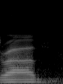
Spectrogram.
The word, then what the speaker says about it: Ro66: My name's Rob. Uh, it's spelled R66, though. So, like instead of two B's, it's two sixes. Ro66, it's Rob.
